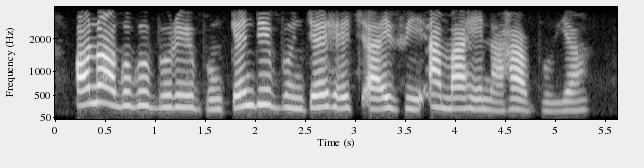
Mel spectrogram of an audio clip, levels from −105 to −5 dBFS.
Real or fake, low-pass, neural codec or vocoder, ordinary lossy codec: real; 3.6 kHz; none; none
